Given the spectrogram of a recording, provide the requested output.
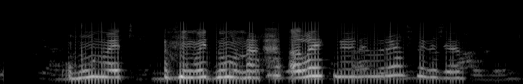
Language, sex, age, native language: Icelandic, female, 13, Icelandic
